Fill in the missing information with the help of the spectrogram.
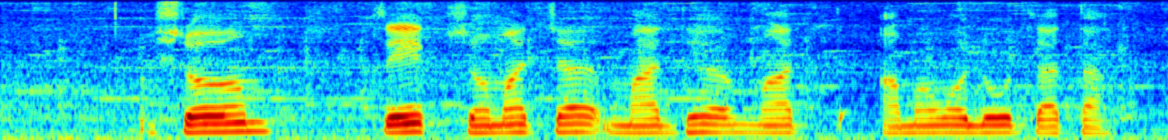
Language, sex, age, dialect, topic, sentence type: Marathi, male, 18-24, Southern Konkan, banking, statement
